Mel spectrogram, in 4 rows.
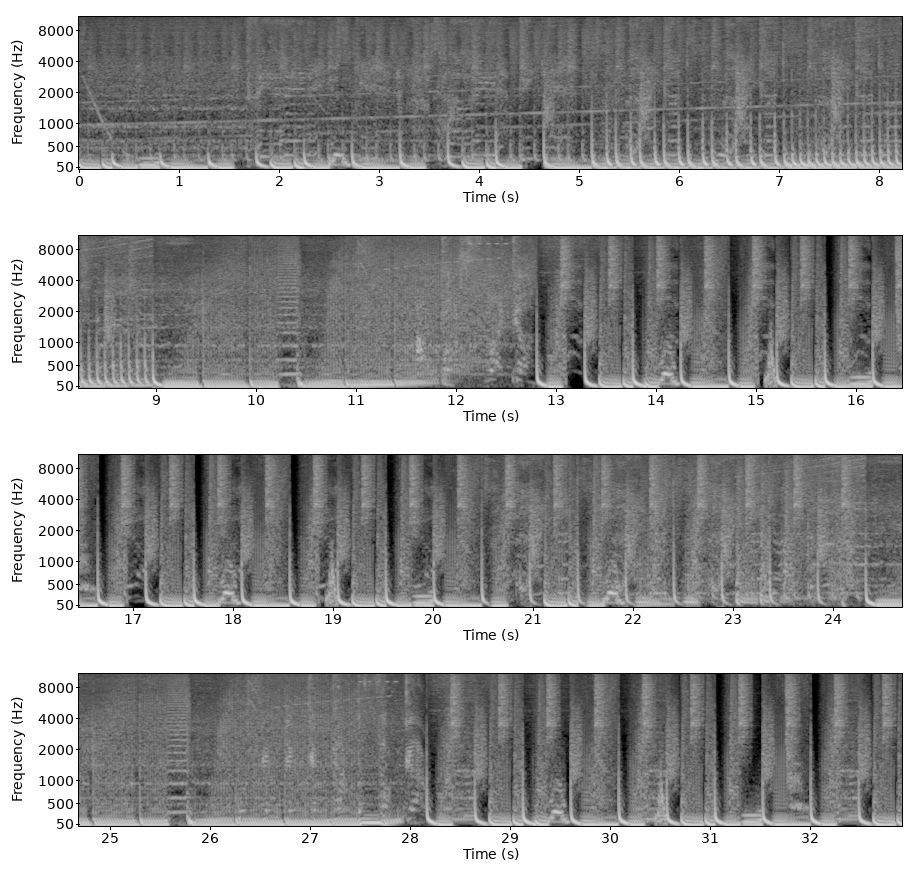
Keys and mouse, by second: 3.0 click, 3.3 click, 3.6 click, 4.1 click, 5.1 click, 7.0 click, 8.0 click, 8.5 click, 9.3 click, 12.8 click, 18.7 space, 18.7 click, 19.2 click, 21.7 click, 22.1 click, 23.9 space, 24.0 click, 24.9 space, 25.3 click, 26.7 click, 27.7 Return, 28.4 ctrl+shift+[, 28.7 ctrl+], 31.6 click.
